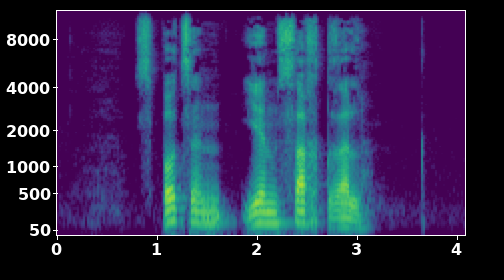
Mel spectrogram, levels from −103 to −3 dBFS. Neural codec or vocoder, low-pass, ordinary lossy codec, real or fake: none; 10.8 kHz; Opus, 64 kbps; real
